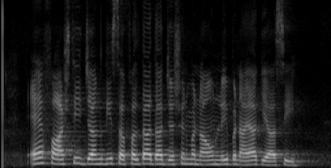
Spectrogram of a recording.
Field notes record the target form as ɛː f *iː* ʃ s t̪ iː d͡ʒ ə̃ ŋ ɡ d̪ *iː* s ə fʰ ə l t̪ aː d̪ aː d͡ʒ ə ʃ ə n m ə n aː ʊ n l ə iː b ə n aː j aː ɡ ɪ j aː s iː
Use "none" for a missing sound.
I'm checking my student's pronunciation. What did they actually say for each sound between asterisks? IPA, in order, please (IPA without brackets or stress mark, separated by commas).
aː, iː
